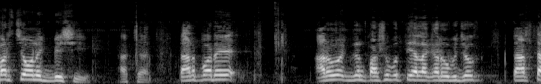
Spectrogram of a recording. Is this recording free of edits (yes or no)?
yes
